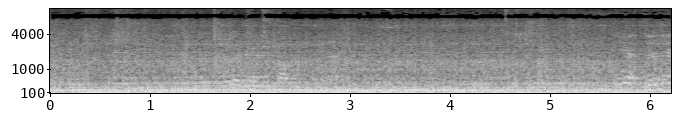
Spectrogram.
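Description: An engine running steadily, making a loud, unbroken low drone with some voices in the background.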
